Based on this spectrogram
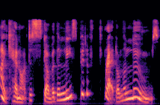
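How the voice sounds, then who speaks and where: In a put-on character voice, a woman speaks at a high pitch with very wide pitch swings against a quiet background. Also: moderate pace. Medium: read story.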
